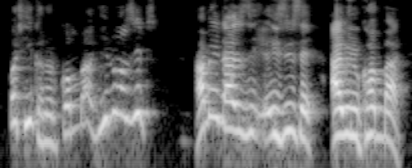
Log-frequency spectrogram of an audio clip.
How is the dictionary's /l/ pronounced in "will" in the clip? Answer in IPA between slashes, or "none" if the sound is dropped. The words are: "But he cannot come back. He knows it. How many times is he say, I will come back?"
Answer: /l/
